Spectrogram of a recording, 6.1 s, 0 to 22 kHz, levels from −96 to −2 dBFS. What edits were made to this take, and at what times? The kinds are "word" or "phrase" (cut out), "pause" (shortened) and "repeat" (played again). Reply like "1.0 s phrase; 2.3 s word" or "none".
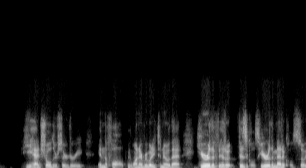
none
